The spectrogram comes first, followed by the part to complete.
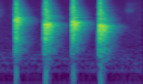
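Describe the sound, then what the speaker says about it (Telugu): Four sharp, loud hand claps in an even rhythm, close by, the distinctive clap taught within the transgender community, each ringing out alone against a quiet room. "ఎలాగానే క్లాప్స్ కొట్టడం నేర్పిస్తారంట కదా"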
